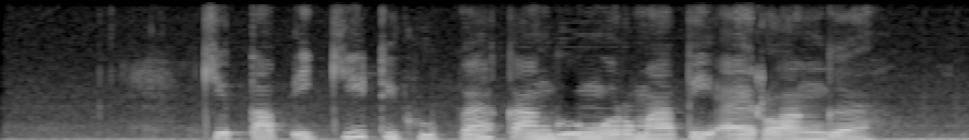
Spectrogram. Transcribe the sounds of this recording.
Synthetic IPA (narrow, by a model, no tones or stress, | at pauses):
kit̪ap̚ikid̪̥i̤ɡ̥ub̥a̤hkaŋɡoŋormat̪iʔa̰ɪrlaŋɡa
